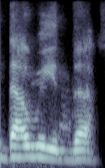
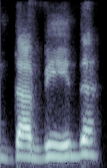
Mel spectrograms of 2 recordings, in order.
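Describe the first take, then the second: First: It is said in a Yemenite Hebrew accent. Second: It is said in the usual Hebrew accent. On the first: "They say Dawid" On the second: "we say David"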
